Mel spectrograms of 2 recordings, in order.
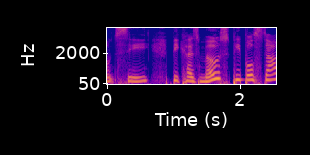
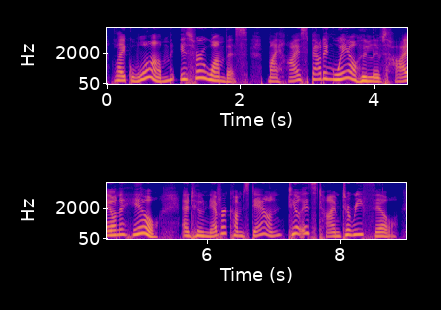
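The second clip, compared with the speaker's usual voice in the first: ordinary delivery, nothing marked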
